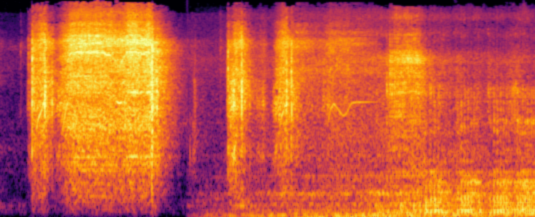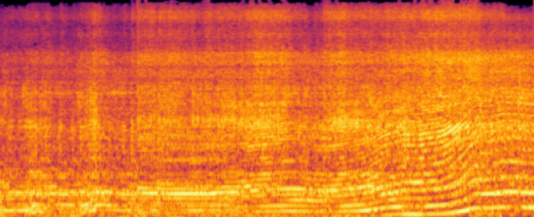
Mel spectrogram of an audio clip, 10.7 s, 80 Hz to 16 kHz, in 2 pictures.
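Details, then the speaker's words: 50cc two-stroke moped tuned for 20 hp, new race carburetor, jet reduced to 100: screaming at high revs with a ragged, stuttering, sputtering note, misfiring at full throttle; carburetor ruled out, spark plug suspected. "it is revving more but misfiring even worse right. it doesn't sound good it is sputtering the same way even with a smaller jet it cannot be because of the carburetor anymore"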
